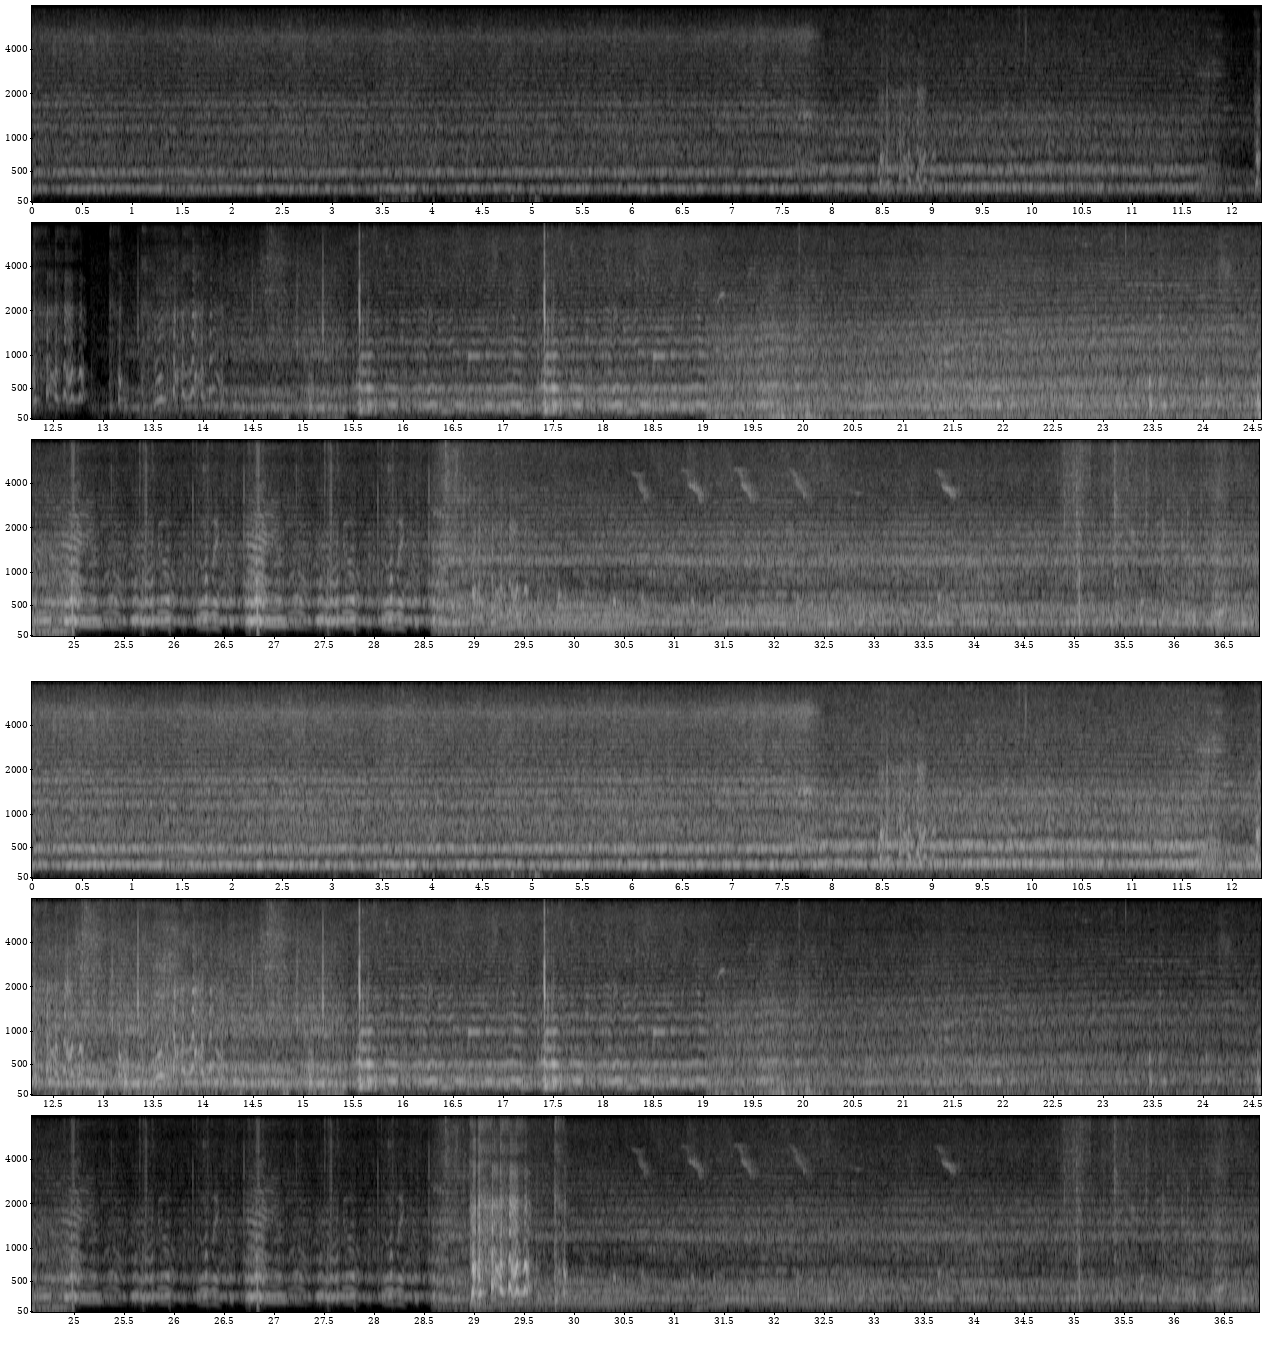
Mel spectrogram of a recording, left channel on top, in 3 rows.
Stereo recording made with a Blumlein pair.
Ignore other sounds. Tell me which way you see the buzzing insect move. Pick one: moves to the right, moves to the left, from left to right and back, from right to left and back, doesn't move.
moves to the left.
